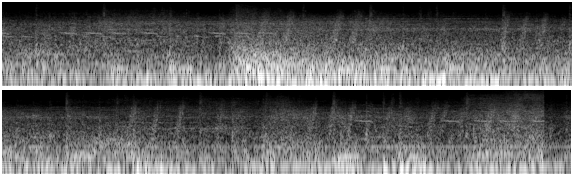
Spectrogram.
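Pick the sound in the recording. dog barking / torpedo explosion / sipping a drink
torpedo explosion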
